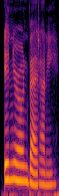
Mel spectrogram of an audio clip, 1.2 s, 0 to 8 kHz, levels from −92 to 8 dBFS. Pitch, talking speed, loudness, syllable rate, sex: 210 Hz, 200 wpm, -16 LUFS, 5.8 syllables/s, female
